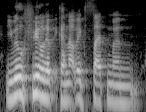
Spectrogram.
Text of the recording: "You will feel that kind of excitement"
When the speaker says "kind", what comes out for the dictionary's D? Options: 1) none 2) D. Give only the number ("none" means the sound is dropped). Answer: 1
